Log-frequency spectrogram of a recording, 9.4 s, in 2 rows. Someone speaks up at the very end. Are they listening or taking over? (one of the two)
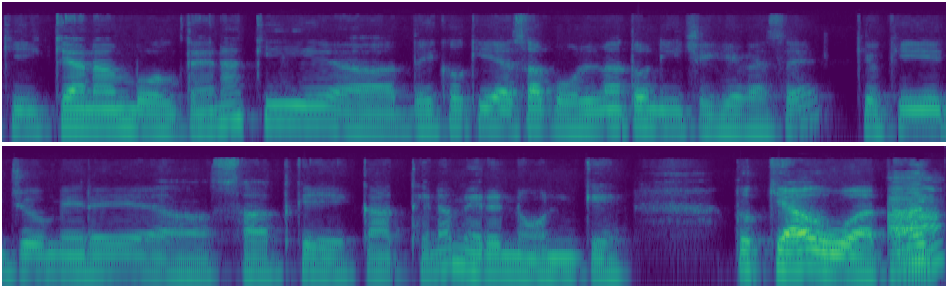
listening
